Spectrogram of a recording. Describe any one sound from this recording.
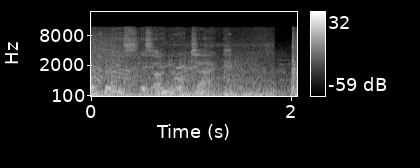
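Laser weapons fire with sharp zaps.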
